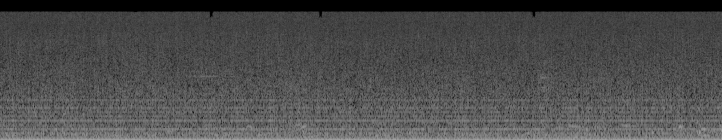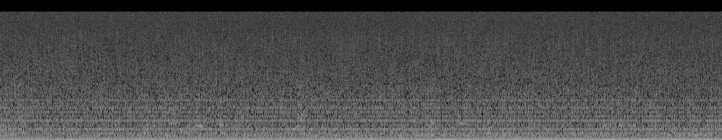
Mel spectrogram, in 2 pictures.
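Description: A man speaks faintly into a microphone in a large room.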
